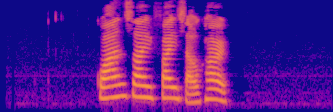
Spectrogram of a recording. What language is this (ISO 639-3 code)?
yue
